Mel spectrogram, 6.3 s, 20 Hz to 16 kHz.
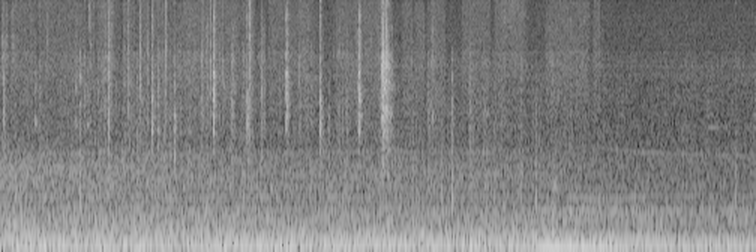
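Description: Corvette V8 engine running, heard from inside the cabin as a steady low rumble, with a louder swell of low rumble about four and a half seconds in.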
